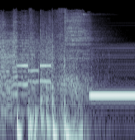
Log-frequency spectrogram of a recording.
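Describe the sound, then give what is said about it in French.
Brief beeping tones over a rustling, clattering background, then a steady, clear telephone tone that holds on alone until the end, as a call is placed to a butcher's shop to test someone's hearing over the phone. “J'appelle quelqu'un et je le teste au téléphone.”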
